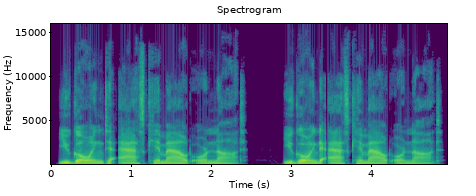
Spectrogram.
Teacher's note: It's another informal contraction, just like want to. Going to is generally pronounced with the schwa.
